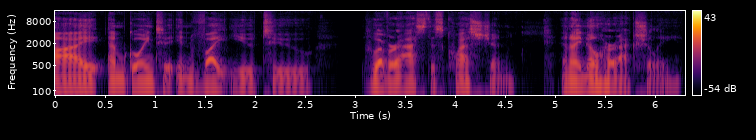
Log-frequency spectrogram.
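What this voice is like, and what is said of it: Usual voice. Nothing is said of it.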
